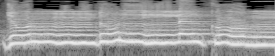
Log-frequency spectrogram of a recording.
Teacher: هو جند لكم، نون ساکن کے بعد دال آ رہے ہیں، حروف اخفاء میں سے آپ نے نوز میں ساؤنڈ لے کے جانا ہے. جند لکم، کاف کو باریک پڑھنا ہے، میم ساکن کا اظہار ہے، جلدی پڑھیں گے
